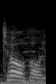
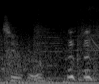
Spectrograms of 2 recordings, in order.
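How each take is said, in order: First: The first syllable sounds like 'toe'. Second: The first syllable sounds like 'too'. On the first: The speaker calls it right. "it's pronounced Toho" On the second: The speaker calls it wrong. "not Tuhu"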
